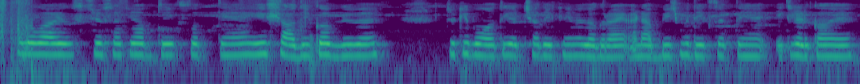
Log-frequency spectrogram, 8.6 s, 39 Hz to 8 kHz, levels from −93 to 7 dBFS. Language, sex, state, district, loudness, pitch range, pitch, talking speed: Hindi, female, Uttar Pradesh, Varanasi, -38 LUFS, 230-250 Hz, 240 Hz, 230 wpm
